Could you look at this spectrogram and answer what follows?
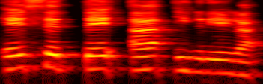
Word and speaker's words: stay: Stay. Se escribe S-T-A-Y, S-T-A-Y, S-T-E-I, no, S-T-A-Y, se escribe stay, pero se pronuncia stay, que sería permanecer.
